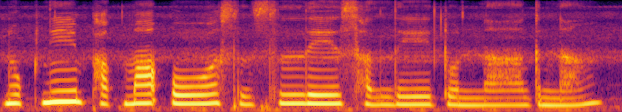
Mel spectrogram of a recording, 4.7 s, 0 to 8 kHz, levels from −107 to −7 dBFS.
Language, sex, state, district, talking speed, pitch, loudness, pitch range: Garo, female, Meghalaya, West Garo Hills, 75 wpm, 230 Hz, -15 LUFS, 205-240 Hz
